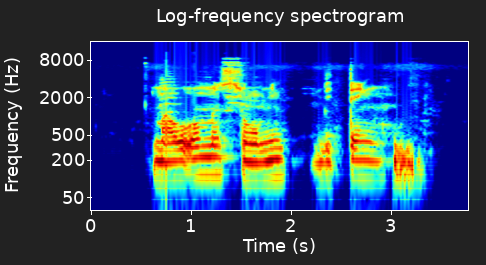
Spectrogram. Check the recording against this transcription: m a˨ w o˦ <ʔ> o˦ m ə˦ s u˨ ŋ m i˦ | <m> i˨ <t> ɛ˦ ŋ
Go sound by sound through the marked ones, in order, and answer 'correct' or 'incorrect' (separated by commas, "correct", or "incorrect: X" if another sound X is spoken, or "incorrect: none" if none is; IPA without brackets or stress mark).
correct, incorrect: b, correct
